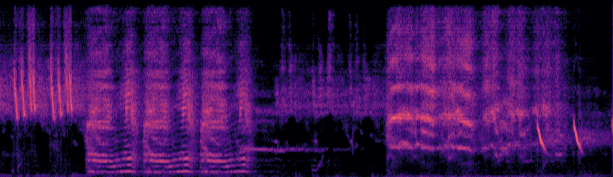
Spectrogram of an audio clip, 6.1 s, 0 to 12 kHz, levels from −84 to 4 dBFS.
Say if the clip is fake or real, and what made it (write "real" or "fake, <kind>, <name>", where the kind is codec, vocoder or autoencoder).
fake, autoencoder, DAC-VAE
